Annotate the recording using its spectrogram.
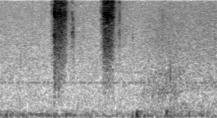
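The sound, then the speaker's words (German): Two quick hissing bursts from a popcorn-scented fragrance spray bottle, fairly loud, about half a second apart, followed by faint handling sounds. “Ja, sprüh mal auf.”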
